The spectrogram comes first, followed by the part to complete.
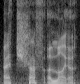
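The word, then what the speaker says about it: Atchafalaya: If you're wondering how it's pronounced, achaf allaya.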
